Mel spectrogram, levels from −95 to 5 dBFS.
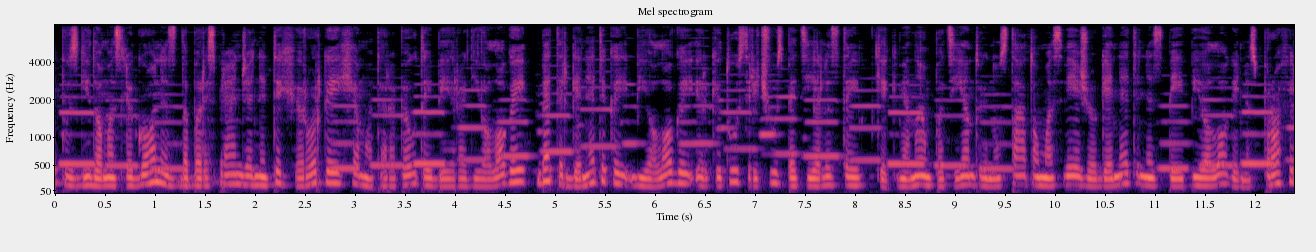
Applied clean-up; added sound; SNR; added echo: classical method WPE with log-MMSE.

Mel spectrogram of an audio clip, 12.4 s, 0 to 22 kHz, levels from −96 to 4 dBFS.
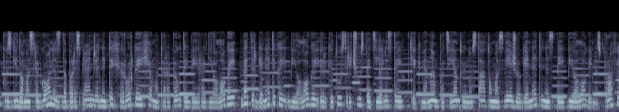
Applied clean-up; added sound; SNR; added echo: none; Wind instrument, woodwind instrument; 11 dB; reverberation time 0.2 s.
